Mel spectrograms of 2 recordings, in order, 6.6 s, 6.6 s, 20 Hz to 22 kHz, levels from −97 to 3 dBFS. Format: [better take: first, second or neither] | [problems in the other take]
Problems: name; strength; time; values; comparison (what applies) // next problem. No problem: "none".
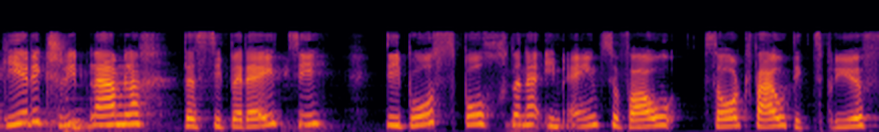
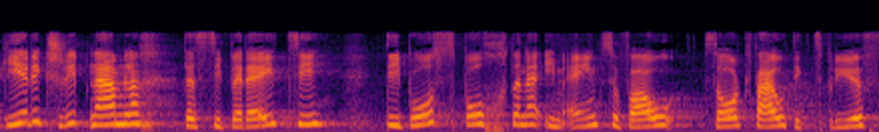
second | noise reduction (neural mask model DeepFilterNet 3)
